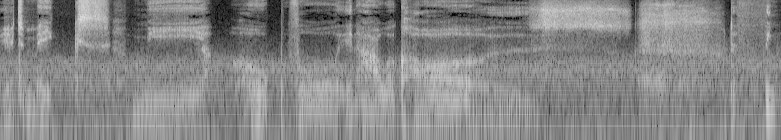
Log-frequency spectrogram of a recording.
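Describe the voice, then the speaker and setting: A man playing a gentle, solemn old dragon lord in an ASMR fantasy roleplay, with a breathy rumble and halting, grave delivery. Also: animated, exaggerated voice. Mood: quietly hopeful.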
